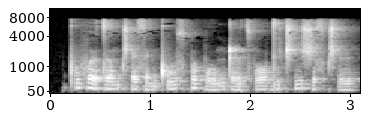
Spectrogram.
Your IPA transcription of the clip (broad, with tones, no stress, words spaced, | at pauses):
pʼu˥fəː˩˧ təː˧˥mt͡ʃʼɛ˧sɛ˩˧ŋ pʼuː˧˥spə˥ poː˩˧ŋʈəː˩˧t͡sʼoː˧d̪i˥ t͡ʃʼi˥ʃə˧˥s t͡ʃʼɘ˧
